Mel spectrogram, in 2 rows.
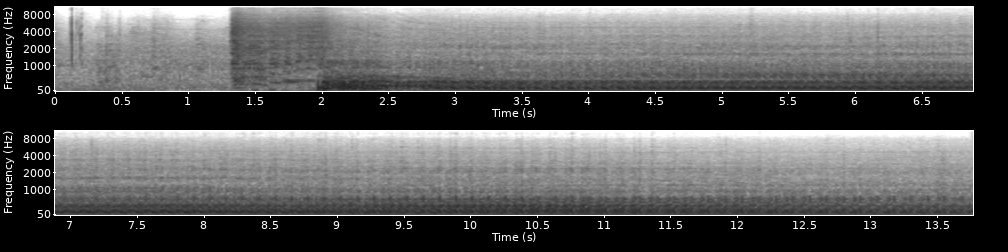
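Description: Ford Mustang GT's 5.0-litre V8 remote-started: the starter cranks about a second in, the engine catches with a loud flare at about two seconds, then settles into a steady idle through the active valve exhaust.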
